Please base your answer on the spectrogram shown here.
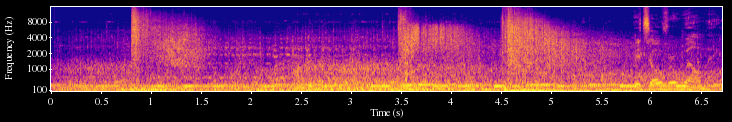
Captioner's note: tanks rumbling; explosions booming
